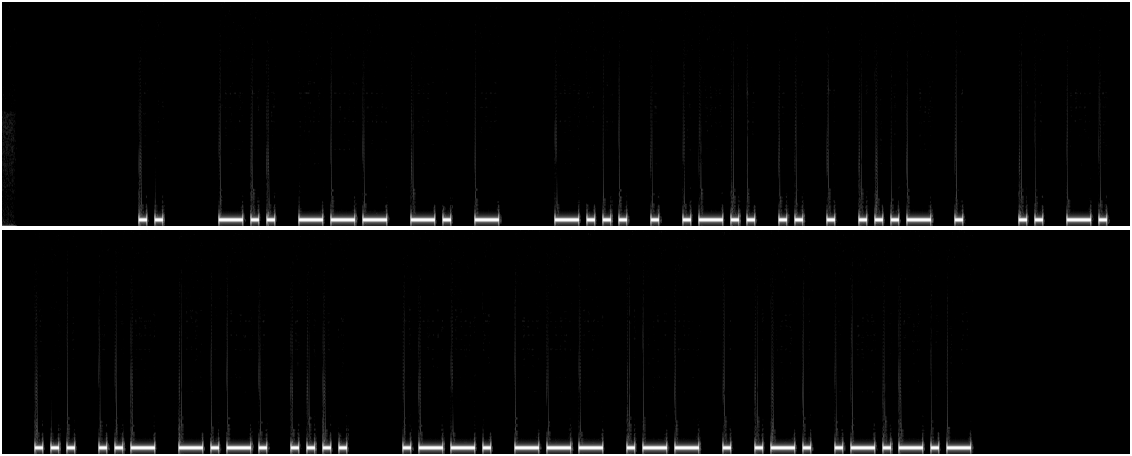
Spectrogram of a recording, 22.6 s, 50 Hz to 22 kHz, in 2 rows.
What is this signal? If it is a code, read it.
Morse code, heard as a keyed tone, about 15 wpm, 700 Hz. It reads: I DONT BELIEVE IN SUCH POWER.
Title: Sentences from Top 1000 Words - Review Part 2 - 15wpm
